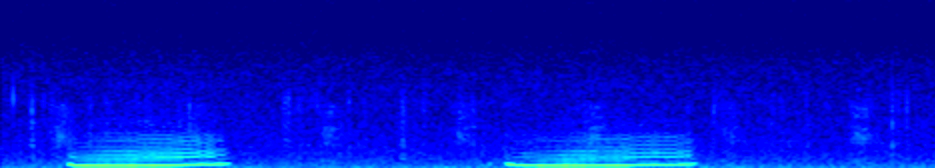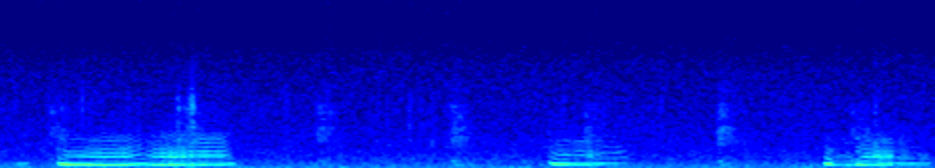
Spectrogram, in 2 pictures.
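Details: Asleep, the cat Frici snores in a rhythm of five whistled, buzzy tones, each about a second long and slightly rising at the end, spaced roughly three seconds apart, in a quiet room.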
